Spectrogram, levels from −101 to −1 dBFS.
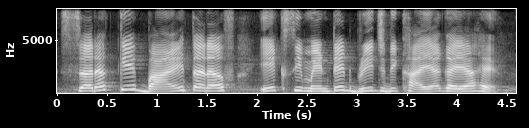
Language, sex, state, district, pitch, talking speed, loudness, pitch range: Hindi, female, Assam, Kamrup Metropolitan, 260 Hz, 130 wpm, -14 LUFS, 240-310 Hz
